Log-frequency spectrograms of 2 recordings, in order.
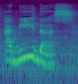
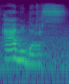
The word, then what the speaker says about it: adidas: you guys pronounce it some people pronounce it like adidas it's added us that's okay guys that's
